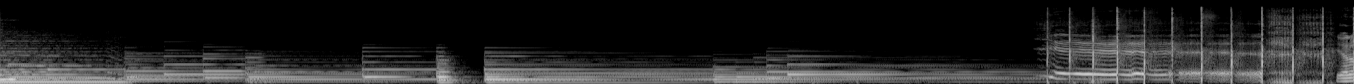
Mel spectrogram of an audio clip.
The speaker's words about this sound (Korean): 여러분들 대신해서 제가 물개박수 이렇게 치는 겁니다.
